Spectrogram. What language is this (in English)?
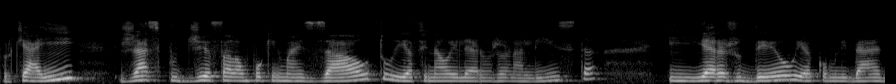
Portuguese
